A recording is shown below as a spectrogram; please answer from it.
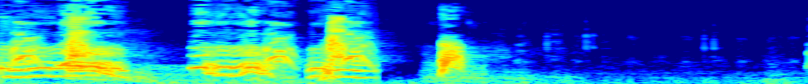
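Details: Newborn puppy at play, a recording also said to include hiccups: three drawn-out, wavering whines with rich harmonics, a short yelp, then near silence and a brief sharp note at the end.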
